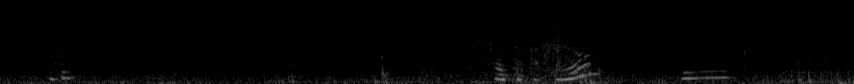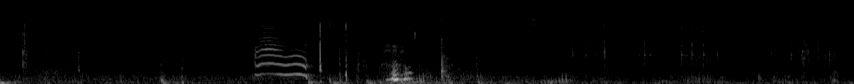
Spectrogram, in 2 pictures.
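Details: Domestic cat named Fuku-chan, just awake from a nap and coming over to greet, gives a few short meows, one clear rising-falling meow near the middle, with soft purring and a person's quiet speech indoors.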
